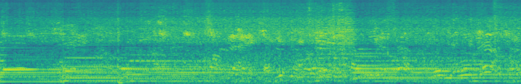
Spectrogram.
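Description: Church music: a keyboard holds sustained chords that change every second or so, with voices over it.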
